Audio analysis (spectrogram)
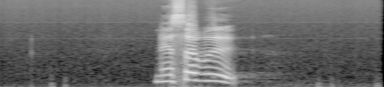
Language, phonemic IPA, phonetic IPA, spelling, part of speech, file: Tamil, /nɛtʃɐʋɯ/, [ne̞sɐʋɯ], நெசவு, noun, Ta-நெசவு.ogg
- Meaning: 1. weaving, act of weaving 2. texture, intertexture, web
